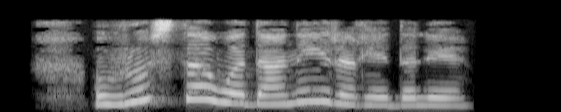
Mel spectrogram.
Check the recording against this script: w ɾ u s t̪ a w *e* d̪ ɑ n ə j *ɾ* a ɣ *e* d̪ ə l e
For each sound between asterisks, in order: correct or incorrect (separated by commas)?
incorrect, correct, correct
